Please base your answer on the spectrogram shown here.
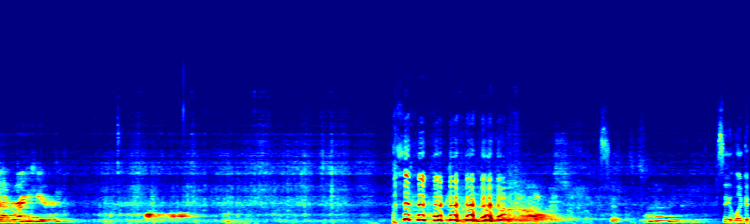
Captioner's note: laugh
